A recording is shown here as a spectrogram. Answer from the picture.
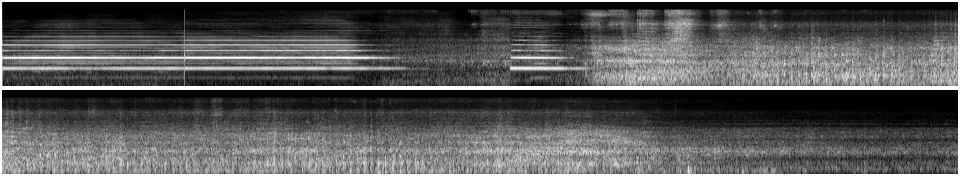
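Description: Electric locomotive's horn sounding one long blast of about five seconds, then a short second blast. The express then passes at speed, its wheels clattering over the rails, and the sound fades as the train draws away.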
